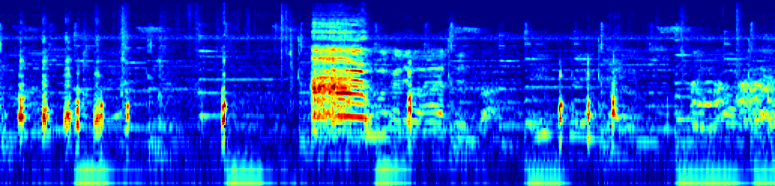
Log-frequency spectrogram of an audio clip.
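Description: Bangkok fighting chickens cluck repeatedly in short, close bursts, with one louder squawking call partway through and a person talking over the birds.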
